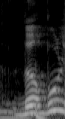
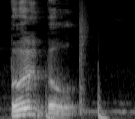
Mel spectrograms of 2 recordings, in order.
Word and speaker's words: boerboel: déjà qu'est-ce que ça veut dire alors déjà burbou c'est de l'African c'est une langue qui est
